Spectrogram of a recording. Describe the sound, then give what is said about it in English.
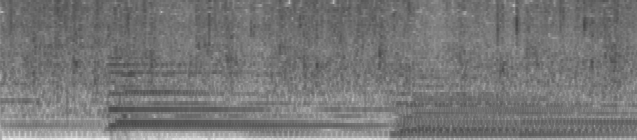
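A church audience claps as a clap offering in a dense, steady wash of applause, loud throughout, over sustained organ-like chords that step up to new notes twice. “Let that clap offering increase, because God is going to repeat himself.”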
